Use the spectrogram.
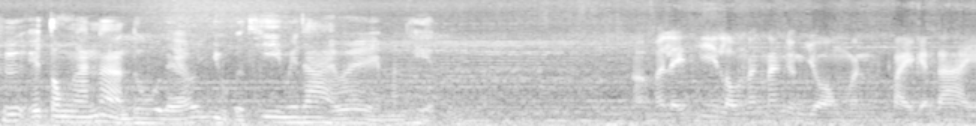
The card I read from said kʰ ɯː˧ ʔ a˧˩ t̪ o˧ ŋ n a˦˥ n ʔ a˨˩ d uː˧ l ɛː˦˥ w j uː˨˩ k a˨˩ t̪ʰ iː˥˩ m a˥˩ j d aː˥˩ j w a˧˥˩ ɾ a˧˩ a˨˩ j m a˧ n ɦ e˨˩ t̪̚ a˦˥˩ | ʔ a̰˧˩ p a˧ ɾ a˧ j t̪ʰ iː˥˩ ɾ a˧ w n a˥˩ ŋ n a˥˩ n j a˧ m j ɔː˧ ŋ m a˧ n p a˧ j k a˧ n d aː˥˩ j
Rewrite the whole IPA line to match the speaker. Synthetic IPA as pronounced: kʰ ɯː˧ ʔ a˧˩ t̪ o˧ ŋ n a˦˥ n ʔ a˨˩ d uː˧ l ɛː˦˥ w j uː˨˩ k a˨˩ t̪ʰ iː˥˩ m a˥˩ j d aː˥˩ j w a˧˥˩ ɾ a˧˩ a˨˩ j m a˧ n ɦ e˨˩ t̪̚ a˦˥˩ | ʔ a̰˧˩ ʔ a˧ ɾ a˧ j t̪ʰ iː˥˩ ɾ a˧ w n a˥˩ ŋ n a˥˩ ŋ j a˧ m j ɔː˧ ŋ m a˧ n p a˧ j k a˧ n d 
